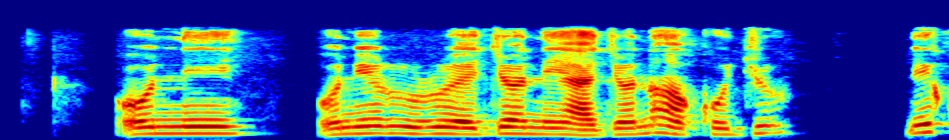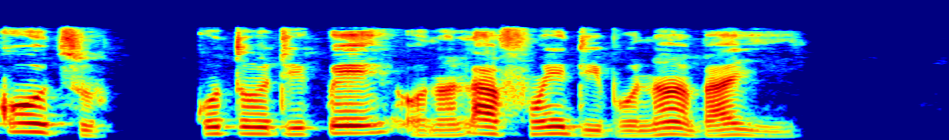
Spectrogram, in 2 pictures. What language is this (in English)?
Yoruba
